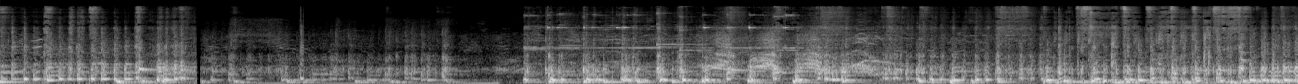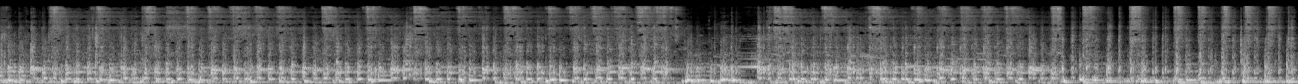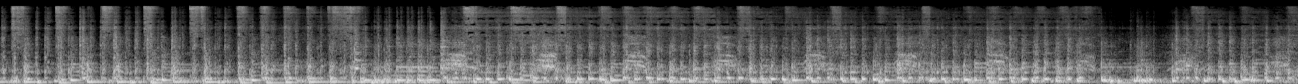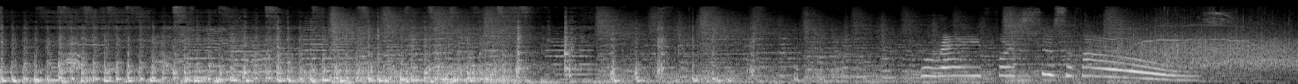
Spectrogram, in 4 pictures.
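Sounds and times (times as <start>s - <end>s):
drumline beating: 0.0s - 51.9s
marching band playing: 0.0s - 51.9s.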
